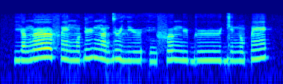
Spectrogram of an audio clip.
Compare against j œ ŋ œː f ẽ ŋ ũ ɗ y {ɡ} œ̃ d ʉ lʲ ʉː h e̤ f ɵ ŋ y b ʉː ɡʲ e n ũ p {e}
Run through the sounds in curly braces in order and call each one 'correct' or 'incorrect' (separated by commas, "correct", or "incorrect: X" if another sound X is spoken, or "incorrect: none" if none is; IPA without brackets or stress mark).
incorrect: ŋ, incorrect: ẽ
